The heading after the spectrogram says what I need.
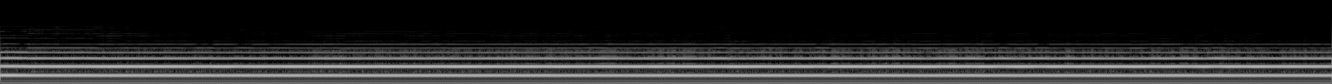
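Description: A steady low drone sits under this recording of sounds from start to finish, a constant tone at 60 Hz with some low harmonics, roughly 20 dB below the main sound. This is mains hum: power-line current leaking into the signal path, most often through a ground loop between connected equipment or from a transformer sitting close to the cables or electronics.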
